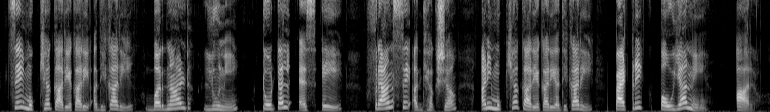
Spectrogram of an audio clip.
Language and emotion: Marathi, neutral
